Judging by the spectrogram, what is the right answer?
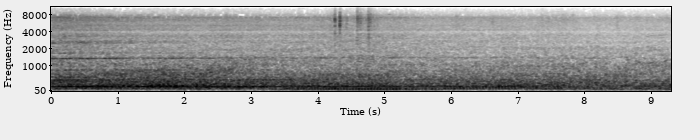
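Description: Steady low hum and rumble from a machine or engine, slowly fading, with two brief high ticks about four seconds in.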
